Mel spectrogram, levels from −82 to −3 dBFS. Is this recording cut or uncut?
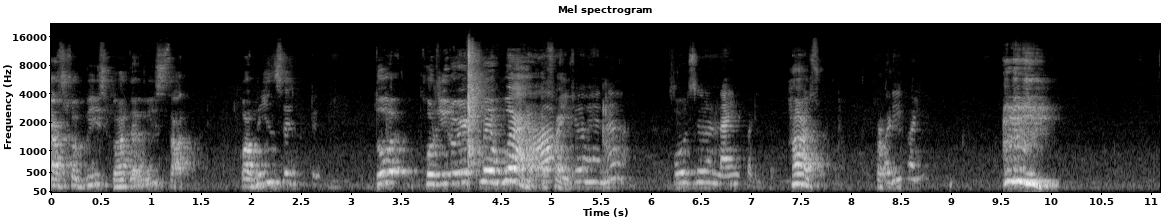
uncut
